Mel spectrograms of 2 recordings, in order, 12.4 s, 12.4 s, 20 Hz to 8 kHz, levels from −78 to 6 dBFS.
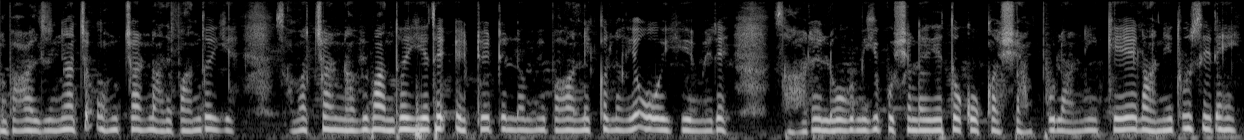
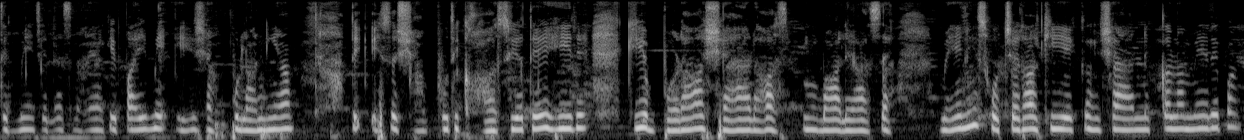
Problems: constant background noise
